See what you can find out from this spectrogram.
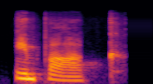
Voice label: "impark", Indian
